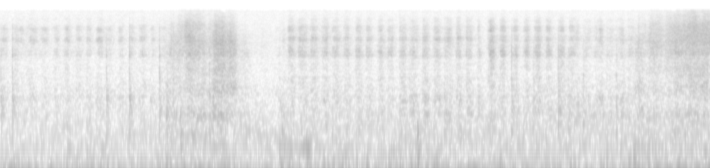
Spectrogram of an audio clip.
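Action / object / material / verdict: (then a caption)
scrape / wooden colored pencil on paper page / paper / none. A green wooden colored pencil colors a flat paper coloring book page in steady scratching and rubbing strokes. The strokes make a bright, papery hiss with a quick, uneven rhythm, swelling louder around two seconds and again at the end, over a faint low hum.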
